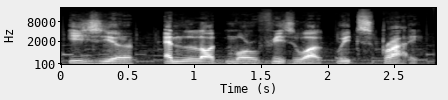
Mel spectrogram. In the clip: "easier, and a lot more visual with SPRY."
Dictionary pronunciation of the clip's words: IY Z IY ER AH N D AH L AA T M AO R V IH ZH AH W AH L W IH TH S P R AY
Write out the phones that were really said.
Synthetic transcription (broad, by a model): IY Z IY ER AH N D AH L AA T M AO R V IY Z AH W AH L W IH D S P R AY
